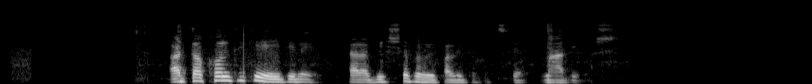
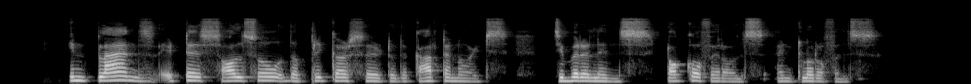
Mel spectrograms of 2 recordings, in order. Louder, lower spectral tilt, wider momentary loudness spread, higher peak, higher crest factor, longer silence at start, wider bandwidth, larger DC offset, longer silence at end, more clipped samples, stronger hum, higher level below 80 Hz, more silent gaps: about the same, -20 LUFS vs -20 LUFS; first, -9.5 dB/octave vs -5.5 dB/octave; first, 20 LU vs 12 LU; about the same, -2 dBFS vs 0 dBFS; about the same, 20 dB vs 20 dB; first, 1.7 s vs 0.7 s; second, 6.8 kHz vs 9.4 kHz; neither; first, 2.35 s vs 0.95 s; neither; neither; first, -54 dBFS vs -64 dBFS; second, none vs 5.38-5.54 s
